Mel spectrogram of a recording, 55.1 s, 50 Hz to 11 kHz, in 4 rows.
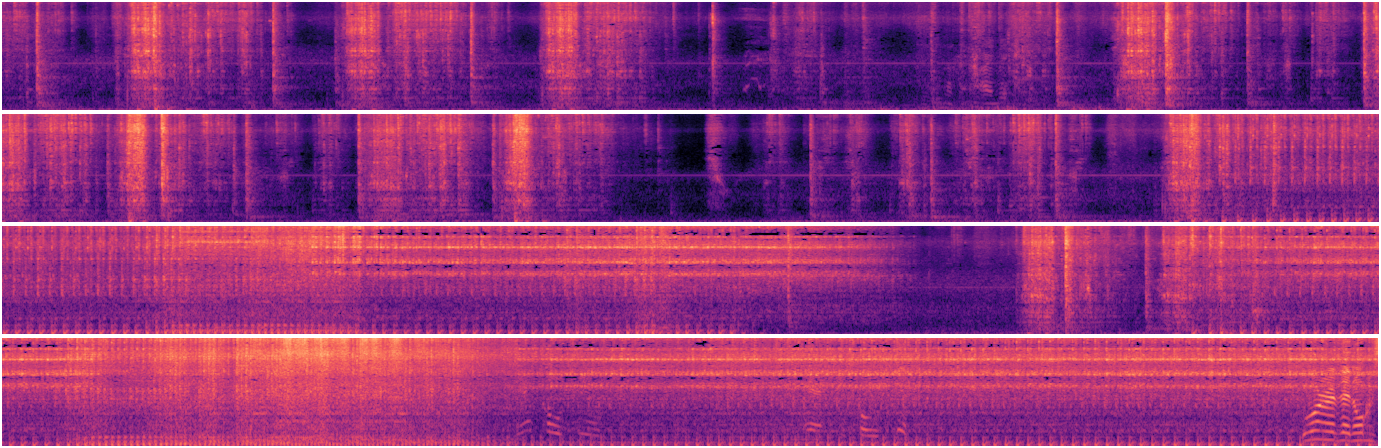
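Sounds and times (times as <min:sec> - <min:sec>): mower engine running: 0:00.0 - 0:06.8, 0:07.8 - 0:20.1, 0:21.4 - 0:55.0
recoil pull cord pulls: 0:00.0 - 0:07.2, 0:10.2 - 0:19.9, 0:25.4 - 0:27.9, 0:37.7 - 0:55.0.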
